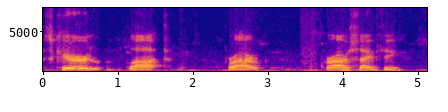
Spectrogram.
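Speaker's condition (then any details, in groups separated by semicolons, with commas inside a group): Parkinson's; on medication, surgery some years before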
